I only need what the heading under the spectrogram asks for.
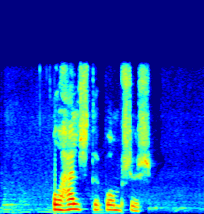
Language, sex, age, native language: Icelandic, male, 9, Icelandic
